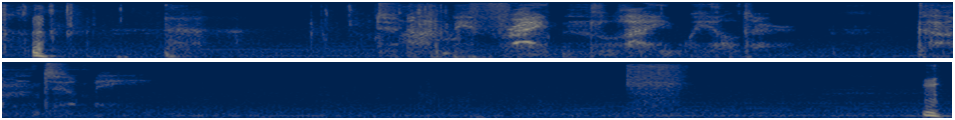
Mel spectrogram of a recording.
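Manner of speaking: barely there, very quiet, whispered voice. A game character beckons the player, in a whispery voice. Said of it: "He's just whispery".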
